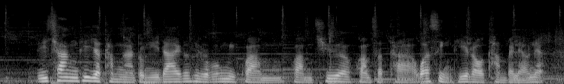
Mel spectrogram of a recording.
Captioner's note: speaking foreign language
